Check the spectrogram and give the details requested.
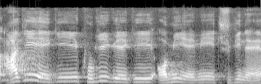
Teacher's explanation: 그런데 지금 앞에 있는 아나 어 혹은 오나 우 이 친구들이 뒤에 나오는 이모음을 의식을 해서 자기들이 먼저 모양을 바꾸고 있죠. 근데 모양을 바꾼 곳의 위치가 어디냐면 전부 다 전설모음 쪽으로, 즉 이모음 쪽으로 앞으로 이동을 한 거예요. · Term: 이모음 역행동화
